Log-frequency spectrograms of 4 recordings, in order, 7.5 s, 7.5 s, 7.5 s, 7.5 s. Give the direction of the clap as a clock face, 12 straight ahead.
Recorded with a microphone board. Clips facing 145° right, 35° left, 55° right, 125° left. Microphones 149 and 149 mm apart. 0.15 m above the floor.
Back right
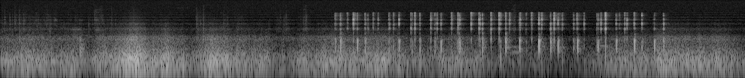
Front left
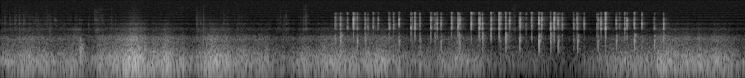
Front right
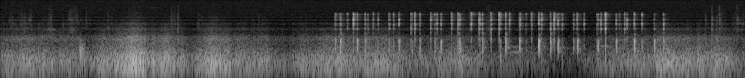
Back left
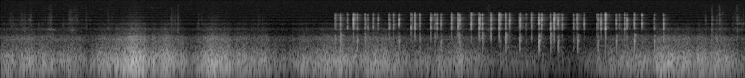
3 o'clock.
